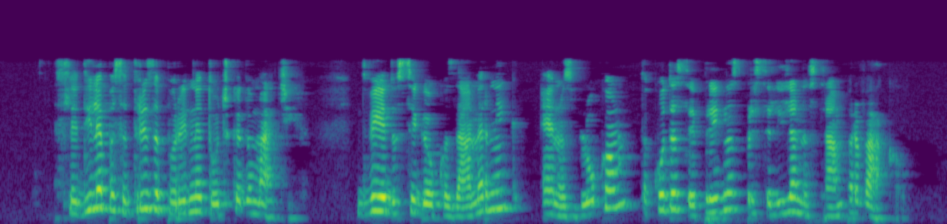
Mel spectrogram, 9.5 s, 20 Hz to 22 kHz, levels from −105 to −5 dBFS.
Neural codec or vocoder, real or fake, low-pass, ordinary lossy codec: none; real; 7.2 kHz; none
